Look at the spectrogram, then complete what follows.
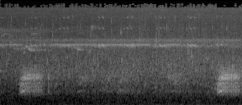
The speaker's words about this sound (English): How wonderful it was to enjoy the night chorus of barking frogs, truly a springtime sound delicacy, an unforgettable voice of the towering limestone bluffs of the Lost Maples State Natural Area in the hill country of Texas.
